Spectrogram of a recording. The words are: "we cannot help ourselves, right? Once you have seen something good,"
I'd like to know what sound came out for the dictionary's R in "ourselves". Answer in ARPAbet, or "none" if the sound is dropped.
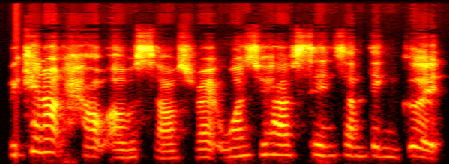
W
